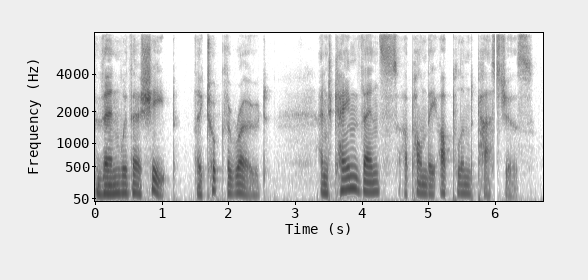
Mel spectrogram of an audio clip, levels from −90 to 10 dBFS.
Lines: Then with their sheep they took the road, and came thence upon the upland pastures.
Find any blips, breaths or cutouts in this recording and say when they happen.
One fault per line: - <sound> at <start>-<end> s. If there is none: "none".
- dropout at 6.0-6.0 s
